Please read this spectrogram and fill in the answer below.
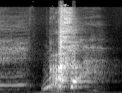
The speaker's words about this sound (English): And I feel a sneeze coming on. I'm just...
